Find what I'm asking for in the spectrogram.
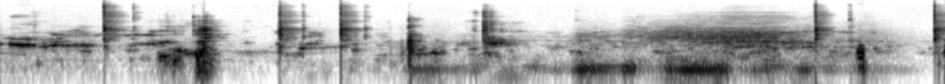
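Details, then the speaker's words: Gas stove after clearing a spider web from the magnet valve area: sharp dry ticks about each second with brief hiss, burner never catches; dirt inside the valve body suspected, and cleaning it brought the flame back. "Terus ternyata butuh dibersihkan juga, ini ada kotoran di dalamnya mungkin ya."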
